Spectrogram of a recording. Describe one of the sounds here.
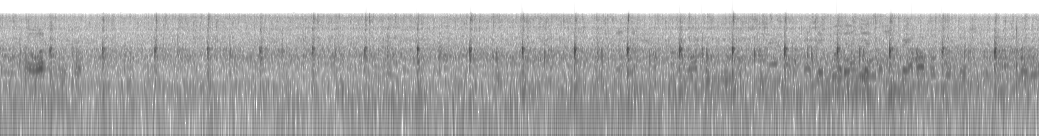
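A paper machine hums and rattles steadily.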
